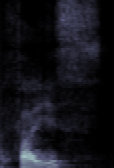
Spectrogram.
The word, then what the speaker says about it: Faÿs: In France, the name Reinhardt sometimes is pronounced Renard. So there's actually a musician, a Manouche musician called Raphaël Faïs.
